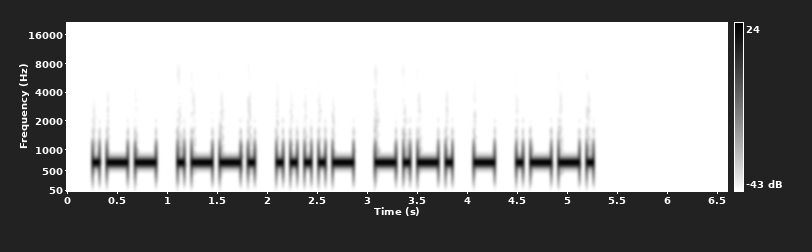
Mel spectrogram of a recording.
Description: Morse code, heard as a keyed tone, about 17 wpm, 700 Hz. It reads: WP4CTP
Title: USA Call Signs - 3x Character Spacing - 17wpm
